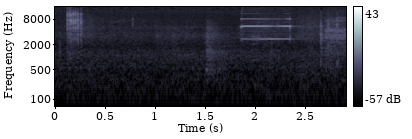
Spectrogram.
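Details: Subaru EJ257 STI engine rebuild, electronic torque wrench set to 15 ft-lb on midsection fasteners: quiet shop, then one steady high tone of about half a second signalling set torque reached.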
